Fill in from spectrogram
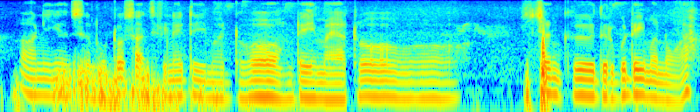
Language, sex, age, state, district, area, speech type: Bodo, male, 30-45, Assam, Udalguri, rural, spontaneous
